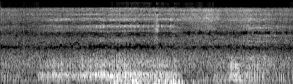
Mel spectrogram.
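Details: Snoring: a low, rumbling, fluttering snore through the middle of the clip, with a steady background hiss.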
